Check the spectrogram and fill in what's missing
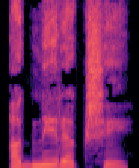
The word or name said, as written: ಅಗ್ನಿರಕ್ಷೆ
